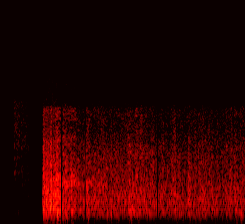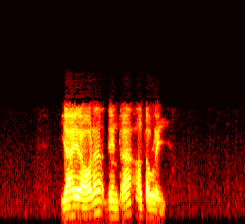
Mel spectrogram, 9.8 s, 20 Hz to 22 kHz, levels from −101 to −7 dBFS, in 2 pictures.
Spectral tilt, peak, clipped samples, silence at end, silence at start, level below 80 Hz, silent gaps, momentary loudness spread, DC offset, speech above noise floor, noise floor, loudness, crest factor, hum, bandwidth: -7.5 dB/octave; -2 dBFS; under 0.1%; 1.65 s; 6.15 s; -76 dBFS; none; 12 LU; under 0.1%; 58 dB; -75 dBFS; -17 LUFS; 22 dB; none; 4.1 kHz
